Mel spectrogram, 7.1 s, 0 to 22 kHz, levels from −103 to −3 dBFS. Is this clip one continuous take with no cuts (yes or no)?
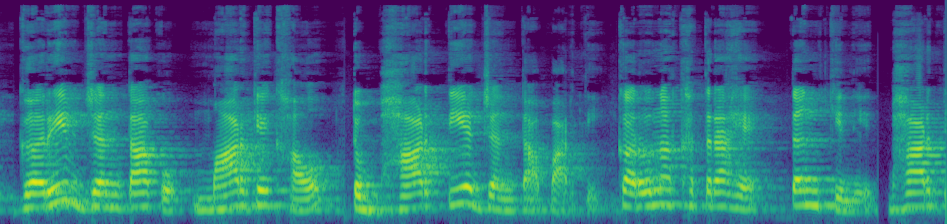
no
